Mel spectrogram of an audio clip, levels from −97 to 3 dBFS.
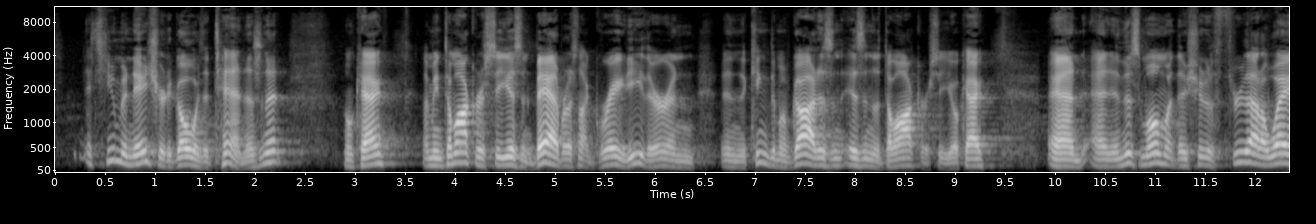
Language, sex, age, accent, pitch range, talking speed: English, male, 50-69, American, 120-175 Hz, 210 wpm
